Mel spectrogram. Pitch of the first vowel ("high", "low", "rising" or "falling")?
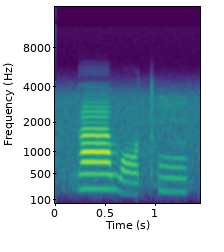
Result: high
